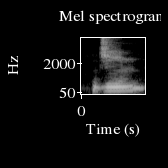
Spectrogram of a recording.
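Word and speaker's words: ج: জিহ্বার মধ্যখান তার বরাবর উপরের তালুর সাথে লাগিয়ে জিম শিন ইয়া এগুলো শক্ত করে উচ্চারণ করতে হবে শক্ত করে কথাটা আপনাদের মুখ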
